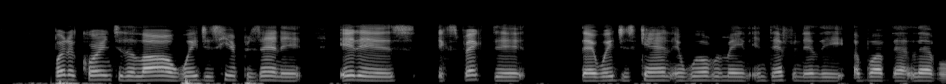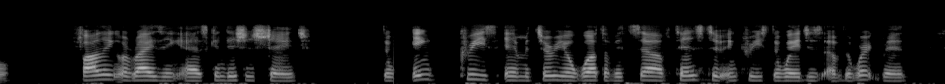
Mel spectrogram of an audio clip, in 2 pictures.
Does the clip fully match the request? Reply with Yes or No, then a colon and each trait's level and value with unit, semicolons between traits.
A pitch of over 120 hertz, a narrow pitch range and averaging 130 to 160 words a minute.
Yes: medium, 185 Hz; narrow, 2.1 semitones; average, 145 wpm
